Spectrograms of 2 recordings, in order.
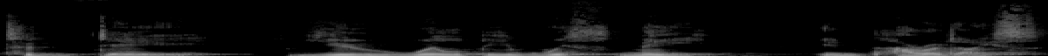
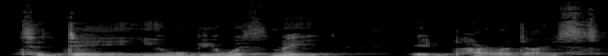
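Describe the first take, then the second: First: Very slow, lower, grave promise; solemn Jesus. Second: Said in the usual way. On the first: Retold or imitated. Preacher quoting Jesus to the thief, slow and solemn. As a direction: lay each word down slowly like a vow. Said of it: "Yet Jesus said". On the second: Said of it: "repeated line".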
